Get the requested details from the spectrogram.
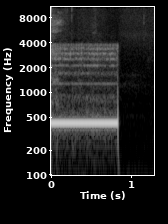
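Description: A telephone ringback tone from an outgoing call: one steady, fairly low-pitched beep held for under a second, then cut off abruptly into silence. No voices.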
